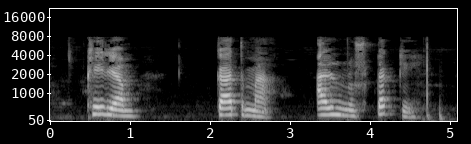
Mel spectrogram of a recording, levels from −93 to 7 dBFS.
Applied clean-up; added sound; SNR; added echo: none; none; none; none.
